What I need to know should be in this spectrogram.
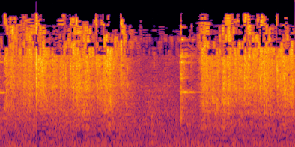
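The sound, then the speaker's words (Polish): Two or three ice cubes clatter into a glass one after another, giving bright clinks and rattles over a brief pause, with no voices. “Powinien być kruszony teoretycznie, ale jechać. Dwa, trzy kostki.”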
